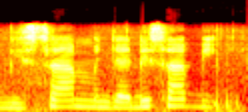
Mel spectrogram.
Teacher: Karena secara fonologis bunyi B dan S bertukar posisi. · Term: metatesis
